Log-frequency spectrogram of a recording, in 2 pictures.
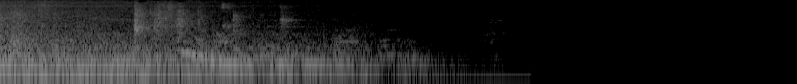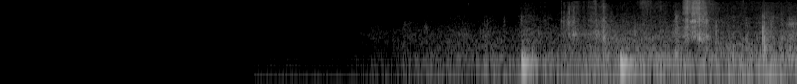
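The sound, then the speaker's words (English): Someone bites and chews a cheese and ham toastie, giving crisp, crackly crunches with a few sharper bites, broken by a stretch of complete silence in the middle. “I haven't seen anyone get that excited about a cheese and ham toastie.”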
